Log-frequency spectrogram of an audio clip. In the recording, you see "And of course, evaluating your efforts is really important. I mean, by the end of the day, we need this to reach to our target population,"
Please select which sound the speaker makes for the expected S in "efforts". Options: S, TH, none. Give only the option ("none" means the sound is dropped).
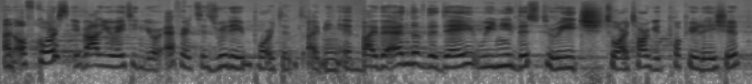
S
